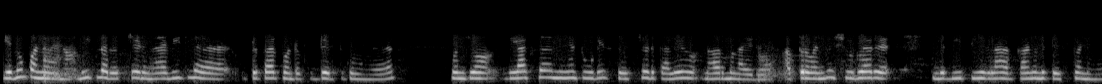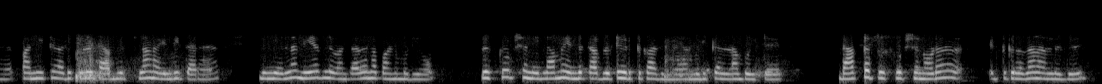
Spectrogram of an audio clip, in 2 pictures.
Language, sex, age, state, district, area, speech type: Tamil, female, 18-30, Tamil Nadu, Thanjavur, rural, conversation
